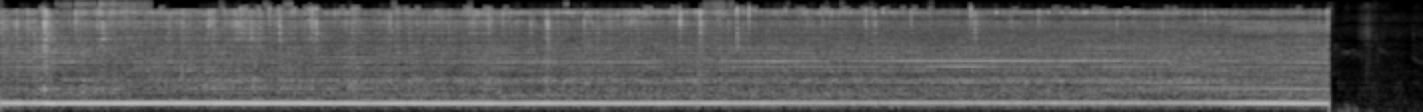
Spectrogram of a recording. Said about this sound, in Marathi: हे ते मिक्सरला पूर्ण चुरा करू आणि मग त्यात टाकू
